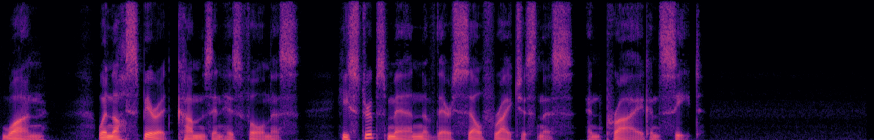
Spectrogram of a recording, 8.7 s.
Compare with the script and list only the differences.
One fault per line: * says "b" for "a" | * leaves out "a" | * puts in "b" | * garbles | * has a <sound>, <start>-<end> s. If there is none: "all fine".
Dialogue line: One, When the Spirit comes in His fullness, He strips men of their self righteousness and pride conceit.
all fine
